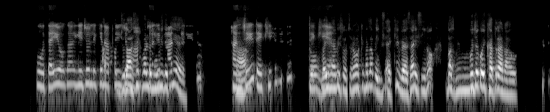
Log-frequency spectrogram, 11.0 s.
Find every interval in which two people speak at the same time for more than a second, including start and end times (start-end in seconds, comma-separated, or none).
2.1-3.7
